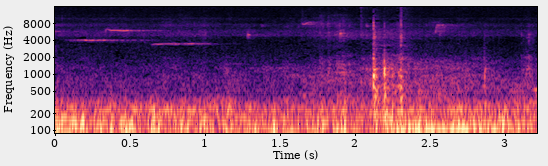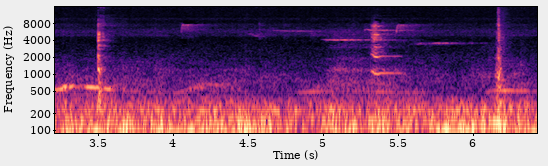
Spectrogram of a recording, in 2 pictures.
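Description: Faint songbird chirps, short and high, near the start and again about five seconds in, over a steady low rumble, with a few faint sharp clicks.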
